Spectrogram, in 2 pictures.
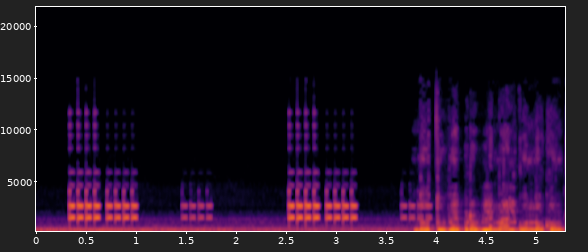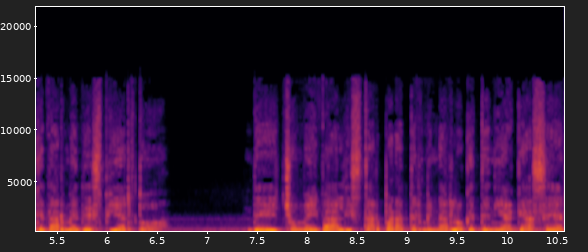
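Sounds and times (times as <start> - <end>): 
low hum: 0.0 - 10.5
phone alarm electronic beeping: 0.3 - 1.8, 2.5 - 4.0
speech: 3.8 - 6.7, 7.4 - 10.5.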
